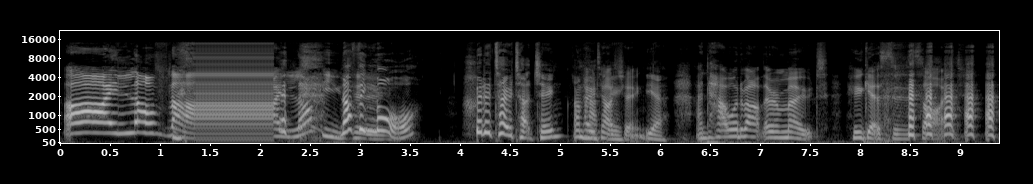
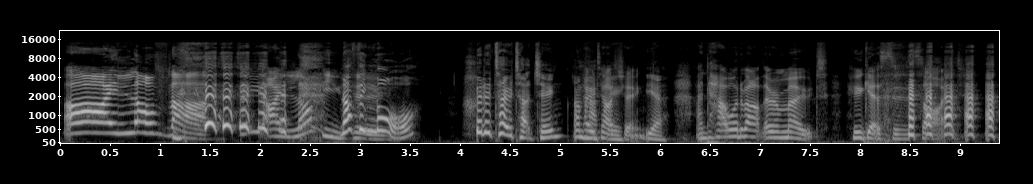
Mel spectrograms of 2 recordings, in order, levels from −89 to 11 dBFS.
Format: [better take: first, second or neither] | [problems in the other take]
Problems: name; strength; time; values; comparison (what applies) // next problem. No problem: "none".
second | audio freezing; at 1.5 s for 1 s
